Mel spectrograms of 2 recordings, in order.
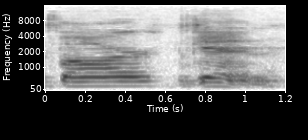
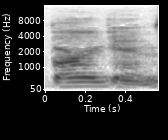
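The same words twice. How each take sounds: First: "bargain" slowly broken into bar, gain; split into syllables. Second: Said in the usual way. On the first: Shown as a demonstration. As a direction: say "bargain" as two drawn-out beats. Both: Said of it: "break down those syllables".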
